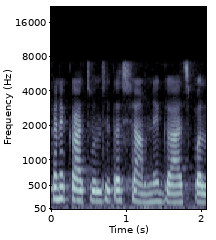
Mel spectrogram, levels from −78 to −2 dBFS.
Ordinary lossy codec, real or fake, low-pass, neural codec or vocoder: AAC, 48 kbps; real; 7.2 kHz; none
